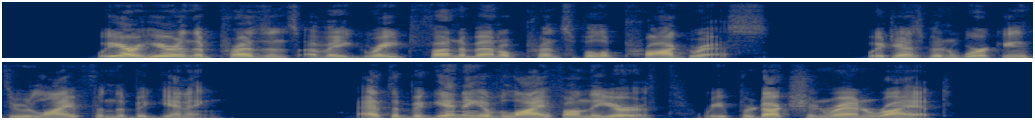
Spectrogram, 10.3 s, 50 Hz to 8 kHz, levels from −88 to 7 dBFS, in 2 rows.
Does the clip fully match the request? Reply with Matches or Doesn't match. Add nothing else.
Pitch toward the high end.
Doesn't match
